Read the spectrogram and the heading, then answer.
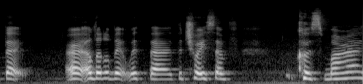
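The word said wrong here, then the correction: Košmara: is that how you pronounce it? – Koshmara. – Koshmara, mm-hmm.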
